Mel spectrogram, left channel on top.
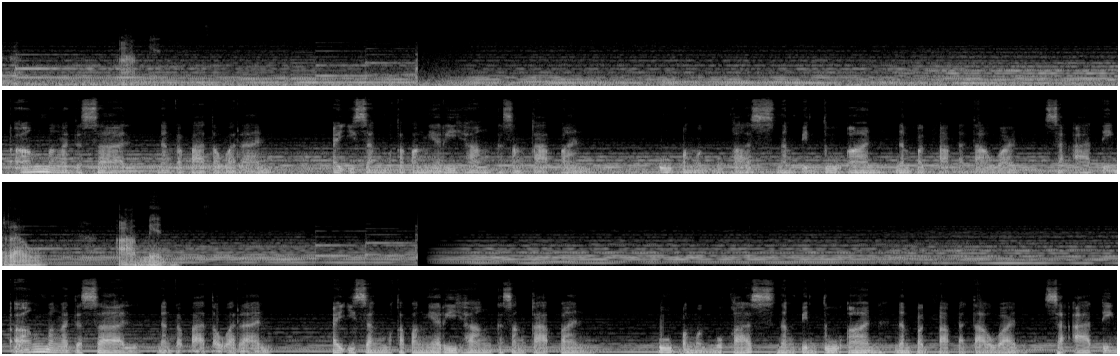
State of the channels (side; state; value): left; noise; rumble, 9 dB below the sound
